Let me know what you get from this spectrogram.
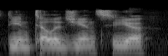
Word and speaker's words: intelligentsia: See, what had bumped him up for me is when he fought the intelligentsia. Those bad guys. – You said that well. – is that how it's said? Anyways, it is. Yeah.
